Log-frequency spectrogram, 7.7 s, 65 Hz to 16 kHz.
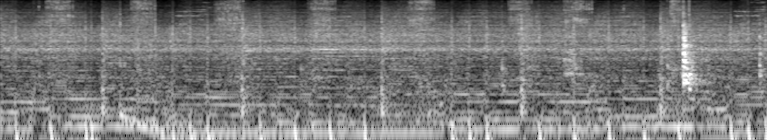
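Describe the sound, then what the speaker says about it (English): A socket ratchet clicks steadily and close, tightening body mount bolts for step bars on a 2005-2019 Toyota Tacoma Double Cab, with continuous mechanical clatter and no talk. "You can also tighten up the top body mounted bolts with the same socket."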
